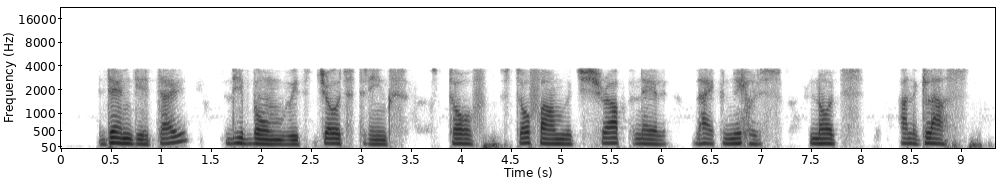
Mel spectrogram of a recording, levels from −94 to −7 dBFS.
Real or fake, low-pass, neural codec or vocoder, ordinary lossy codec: fake; 3.6 kHz; codec, 16 kHz in and 24 kHz out, 0.6 kbps, FocalCodec, streaming, 4096 codes; none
